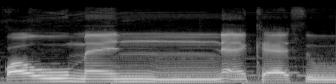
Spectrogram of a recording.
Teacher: memasukkan bunyi bacaan tanwin pada huruf selepasnya dan dibaca dengan bacaan dengung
